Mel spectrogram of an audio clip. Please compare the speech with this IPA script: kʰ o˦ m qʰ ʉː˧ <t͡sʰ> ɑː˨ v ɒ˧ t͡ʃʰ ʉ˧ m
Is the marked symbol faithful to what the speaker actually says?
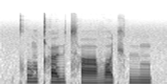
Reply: yes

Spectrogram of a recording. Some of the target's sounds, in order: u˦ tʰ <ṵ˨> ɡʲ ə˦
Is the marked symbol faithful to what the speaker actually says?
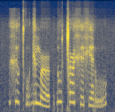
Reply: no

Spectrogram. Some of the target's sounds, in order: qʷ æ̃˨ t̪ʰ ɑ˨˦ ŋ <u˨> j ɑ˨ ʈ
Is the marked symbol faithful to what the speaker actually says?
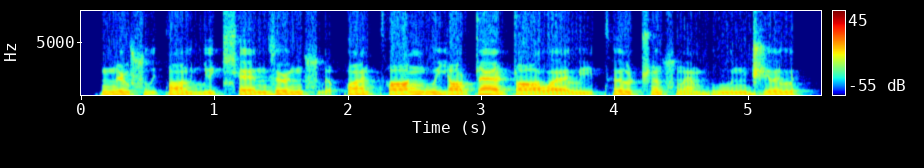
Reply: yes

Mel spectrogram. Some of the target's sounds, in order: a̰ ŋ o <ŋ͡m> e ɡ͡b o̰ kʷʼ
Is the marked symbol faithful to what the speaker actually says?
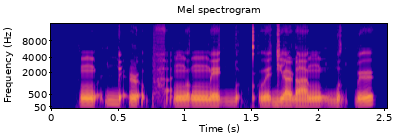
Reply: yes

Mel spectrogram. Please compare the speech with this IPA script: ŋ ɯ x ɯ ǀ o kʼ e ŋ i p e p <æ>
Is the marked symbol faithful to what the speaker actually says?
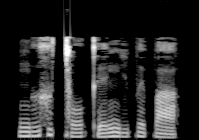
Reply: no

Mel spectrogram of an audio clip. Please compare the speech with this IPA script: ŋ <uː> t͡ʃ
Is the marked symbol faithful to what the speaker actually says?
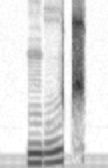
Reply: yes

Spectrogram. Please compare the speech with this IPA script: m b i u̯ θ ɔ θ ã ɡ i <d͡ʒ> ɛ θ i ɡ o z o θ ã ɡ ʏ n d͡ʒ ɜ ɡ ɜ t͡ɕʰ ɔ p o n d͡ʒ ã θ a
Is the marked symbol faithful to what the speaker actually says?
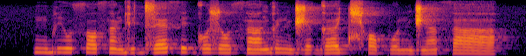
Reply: no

